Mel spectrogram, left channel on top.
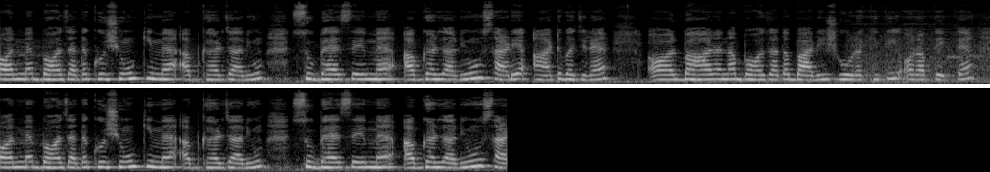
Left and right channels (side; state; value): right; drops out; at 5.1 s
